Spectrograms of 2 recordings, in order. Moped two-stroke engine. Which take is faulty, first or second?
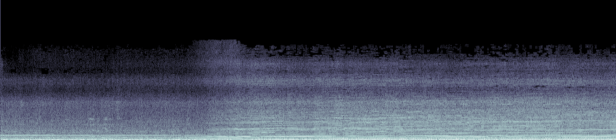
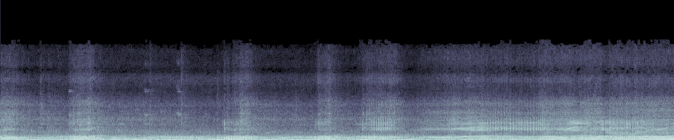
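second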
